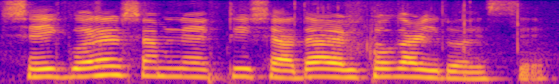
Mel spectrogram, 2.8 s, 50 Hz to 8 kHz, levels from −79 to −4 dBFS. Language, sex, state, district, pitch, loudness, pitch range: Bengali, female, Assam, Hailakandi, 235 Hz, -15 LUFS, 220-245 Hz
